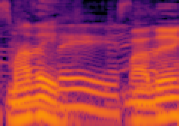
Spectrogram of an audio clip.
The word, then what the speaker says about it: Madé: No es Made. Made. Pues para mí era Made. es Made porque no veo acento. Made en español. – Es Madé. en español.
